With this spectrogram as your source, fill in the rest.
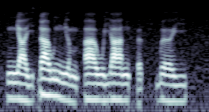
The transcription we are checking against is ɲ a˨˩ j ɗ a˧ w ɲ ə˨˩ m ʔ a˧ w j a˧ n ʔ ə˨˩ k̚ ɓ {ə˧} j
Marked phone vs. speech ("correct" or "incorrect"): correct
